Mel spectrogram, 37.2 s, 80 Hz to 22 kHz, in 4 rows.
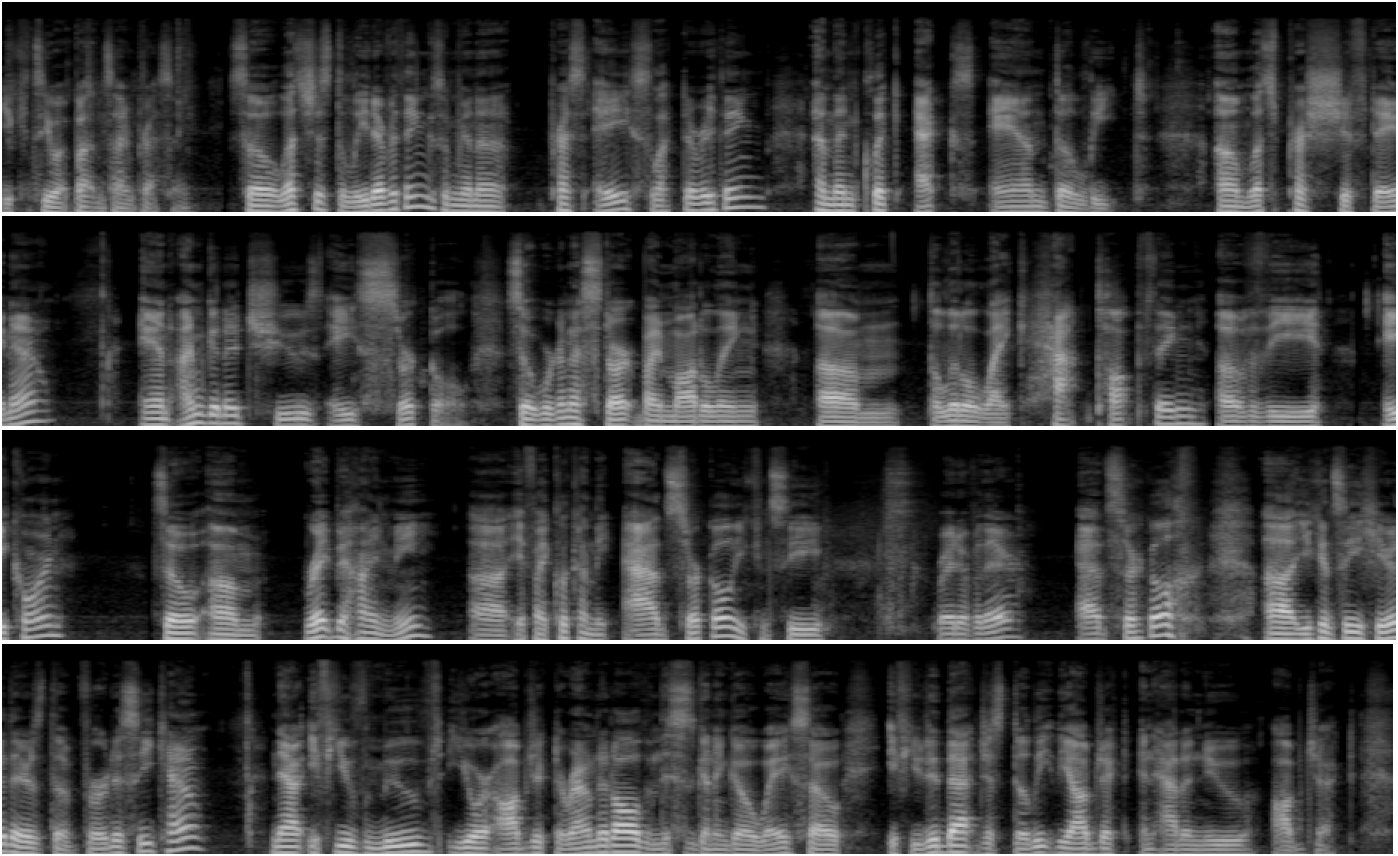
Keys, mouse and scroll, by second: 0.2 middle click, 0.4 n, 0.9 shift+middle click, 1.4 a, 3.9-5.2 shift+middle drag, 5.2 x, 7.5 shift+middle click, 7.8-8.8 scroll up 2, 8.8 shift+a, 19.5 scroll up 2, 25.2-37.1 drag.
